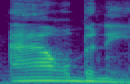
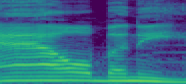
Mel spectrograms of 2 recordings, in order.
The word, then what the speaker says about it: Albany: It's Albany. Yeah, Albany. Yeah, that's how you pronounce it, right.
